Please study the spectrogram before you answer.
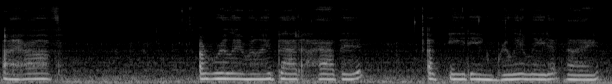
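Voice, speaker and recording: A young woman rambling softly in ASMR style while mukbang eating, talking between bites and slipping into whispers. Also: a little high, level tone, a little slow. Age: young adult. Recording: clear background noise.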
